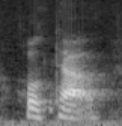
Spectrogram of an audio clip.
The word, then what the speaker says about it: hotel: Aquí la H se pronuncia, la H se pronuncia, hotel.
